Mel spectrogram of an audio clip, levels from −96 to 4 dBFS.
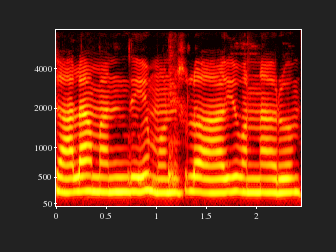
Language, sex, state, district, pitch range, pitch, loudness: Telugu, female, Andhra Pradesh, Krishna, 235-250 Hz, 245 Hz, -20 LUFS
